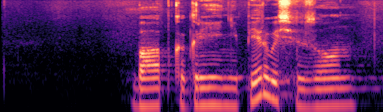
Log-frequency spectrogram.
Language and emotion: Russian, sad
